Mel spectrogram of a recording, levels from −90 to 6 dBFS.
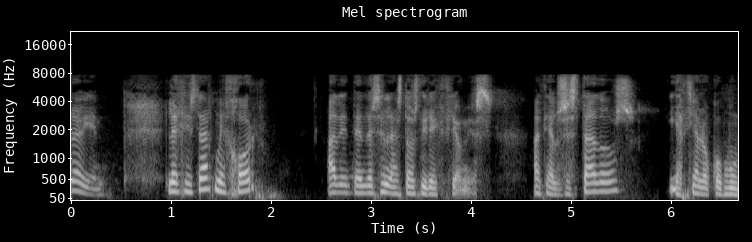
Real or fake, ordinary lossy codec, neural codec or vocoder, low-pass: fake; none; codec, 16 kHz, 4 kbps, FunCodec, trained on Chinese and English, 50 frames a second; none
